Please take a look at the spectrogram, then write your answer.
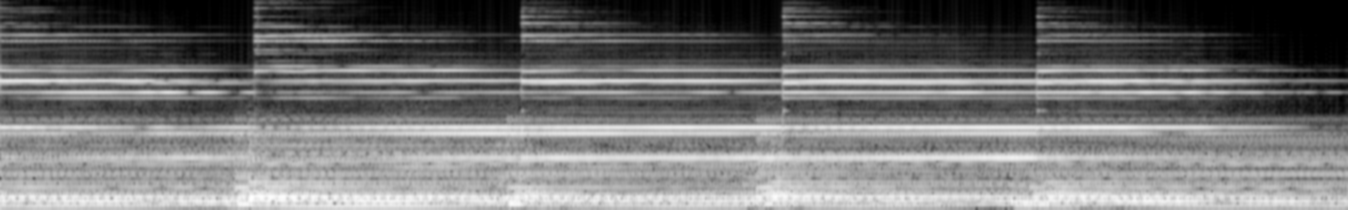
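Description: An old castle clock strikes slowly, five evenly spaced bell-like chimes about two seconds apart, each ringing out loudly and sustaining its rich tone into the next. No voices.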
